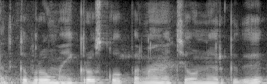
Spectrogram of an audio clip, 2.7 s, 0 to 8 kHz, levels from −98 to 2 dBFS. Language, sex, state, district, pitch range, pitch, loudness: Tamil, male, Tamil Nadu, Kanyakumari, 130-145 Hz, 135 Hz, -16 LUFS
